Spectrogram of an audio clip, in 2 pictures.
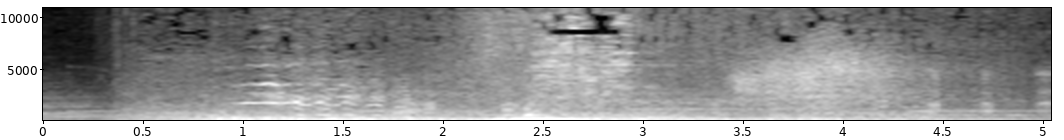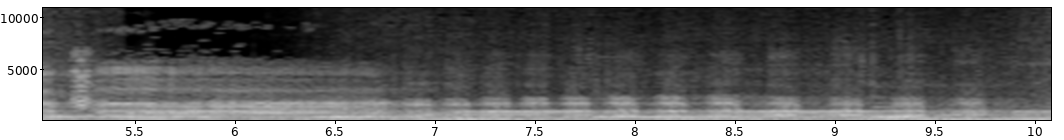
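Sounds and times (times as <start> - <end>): horror music: 0.0 - 10.0
hissing swell: 0.4 - 5.4.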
